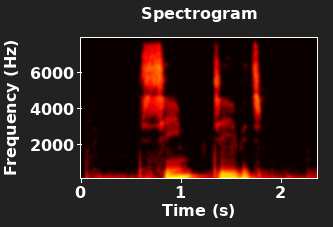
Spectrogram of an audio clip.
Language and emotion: Russian, neutral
